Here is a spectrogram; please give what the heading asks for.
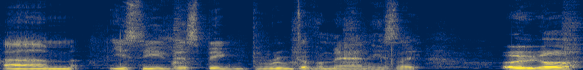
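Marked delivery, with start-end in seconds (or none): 3.8-4.3 loud, dopey guard shouting awake; dopey cartoon bellow. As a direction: bellow like a dim-witted guard. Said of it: "You don't have to be so loud".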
